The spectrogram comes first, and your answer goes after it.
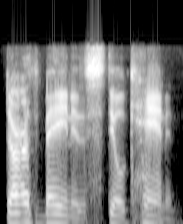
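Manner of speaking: normal talking voice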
